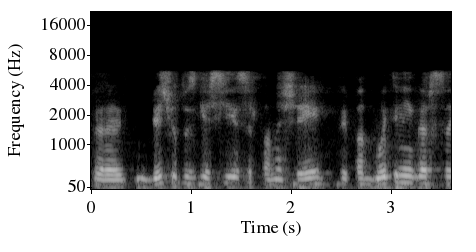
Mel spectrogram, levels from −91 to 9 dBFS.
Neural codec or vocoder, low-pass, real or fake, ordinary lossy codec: codec, 44.1 kHz, 7.8 kbps, DAC; 5.4 kHz; fake; AAC, 32 kbps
